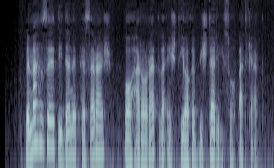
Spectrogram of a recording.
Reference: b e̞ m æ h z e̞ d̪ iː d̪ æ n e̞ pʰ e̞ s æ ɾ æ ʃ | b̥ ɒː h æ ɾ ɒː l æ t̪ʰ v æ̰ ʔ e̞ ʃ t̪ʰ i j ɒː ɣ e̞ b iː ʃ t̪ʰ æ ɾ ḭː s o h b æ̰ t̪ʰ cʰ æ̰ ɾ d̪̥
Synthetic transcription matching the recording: b e̞ m æ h z e̞ d̪ iː d̪ æ n e̞ pʰ e̞ s æ ɾ æ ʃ | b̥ ɒː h æ ɾ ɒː ɾ æ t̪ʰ v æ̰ ʔ e̞ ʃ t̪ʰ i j ɒː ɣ e̞ b iː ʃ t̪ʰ æ ɾ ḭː s o h b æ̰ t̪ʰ cʰ æ̰ ɾ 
